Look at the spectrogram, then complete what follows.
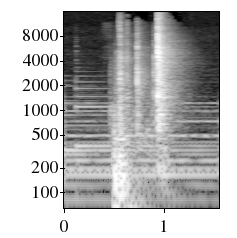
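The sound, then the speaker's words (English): A dull thunk, then half a second later a brighter knock, as a wineglass is set on a coffee table and a door is opened, over a faint room hum with no talking. “JJ then sets his wineglass on the coffee table and goes to the door.”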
